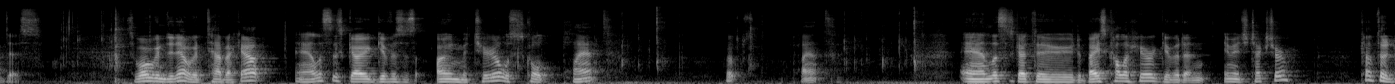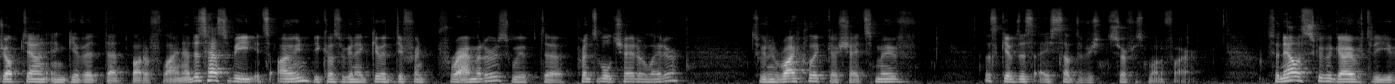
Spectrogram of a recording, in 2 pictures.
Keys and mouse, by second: 1.4 KP_1, 2.0 Tab, 4.5-27.9 drag, 24.3-27.9 middle drag.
